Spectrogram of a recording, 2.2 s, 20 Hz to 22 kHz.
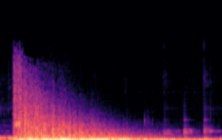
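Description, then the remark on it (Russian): A single loud bomb explosion, set off on 17 October 1994 when journalist Dmitry Kholodov opened a briefcase holding the device, erupts suddenly, then a heavy rumbling roar with debris-like crackle fills the space and slowly decays over the next two seconds. “Это он открыл кейс, в котором находилось взрывное устройство.”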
